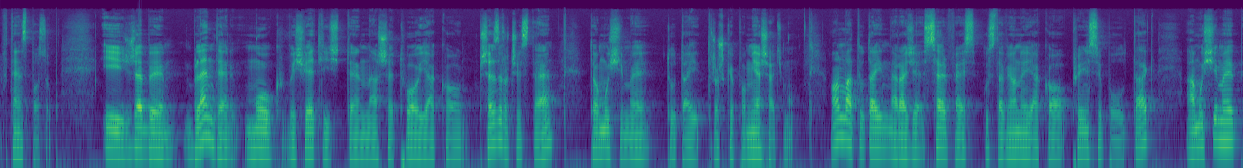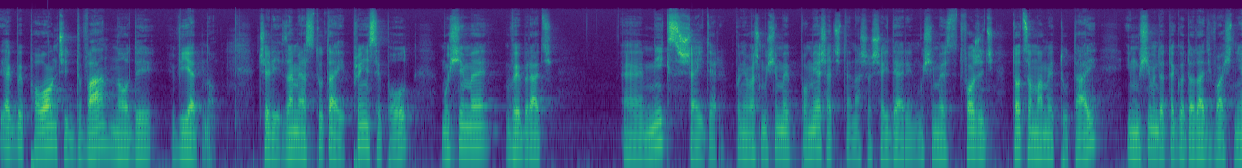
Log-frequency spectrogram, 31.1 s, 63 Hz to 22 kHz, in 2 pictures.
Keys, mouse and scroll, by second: 0.8-1.3 scroll up 7, 1.3-2.6 scroll down 2, 2.6-3.0 scroll down 3, 6.4-8.0 scroll up 18, 19.6 click.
